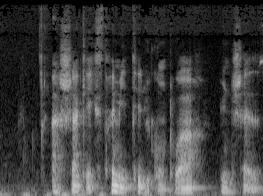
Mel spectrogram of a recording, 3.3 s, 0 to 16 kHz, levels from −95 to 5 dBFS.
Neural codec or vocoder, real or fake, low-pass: none; real; 14.4 kHz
